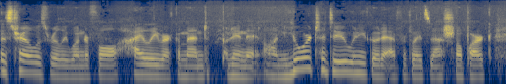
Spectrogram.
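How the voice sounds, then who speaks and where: At a very fast pace, a woman with a fairly low pitch speaks at very even loudness amid noticeable background noise. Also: ordinary pitch variation. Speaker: travel vlogger. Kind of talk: casual travel vlog narration. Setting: outdoors.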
